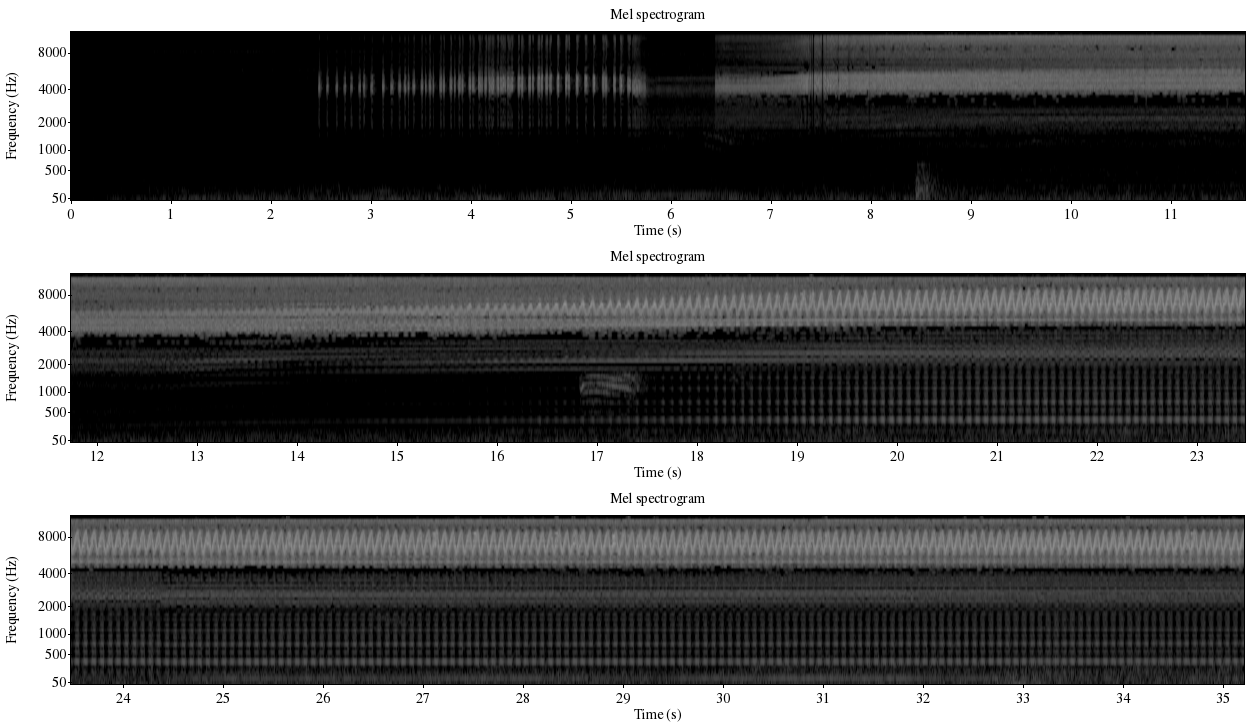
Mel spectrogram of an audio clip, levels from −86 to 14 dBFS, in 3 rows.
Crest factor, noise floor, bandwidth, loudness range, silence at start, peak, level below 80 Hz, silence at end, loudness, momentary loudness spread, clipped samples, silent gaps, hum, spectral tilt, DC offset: 16 dB; -85 dBFS; 12 kHz; 16 LU; 4.05 s; -14 dBFS; -80 dBFS; 0 s; -27 LUFS; 12 LU; under 0.1%; none; none; 4 dB/octave; under 0.1%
